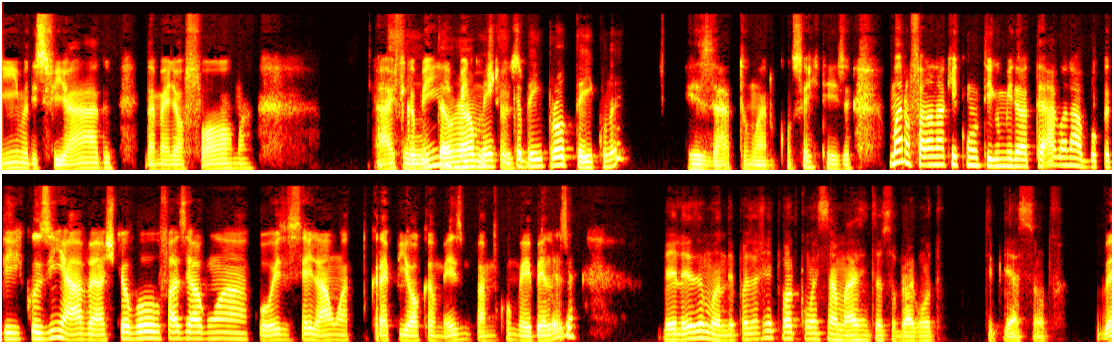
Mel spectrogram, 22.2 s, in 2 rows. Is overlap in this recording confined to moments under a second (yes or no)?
no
